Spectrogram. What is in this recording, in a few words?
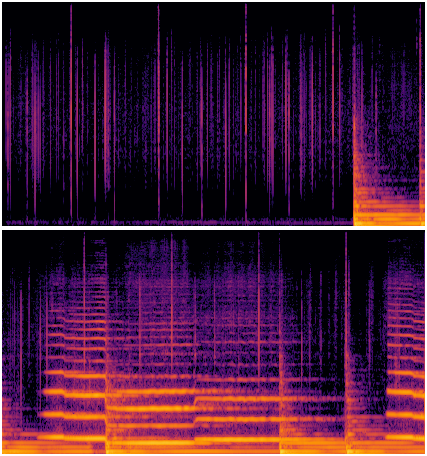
duduk; survival theme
